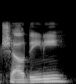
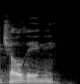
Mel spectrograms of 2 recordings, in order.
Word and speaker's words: Cialdini: And then I would also recommend Influence by, I can never say his last name, Robert Cialdini. – You said it correctly, Cialdini.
